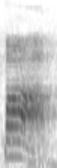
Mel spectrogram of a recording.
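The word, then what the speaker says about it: barre: Let's not forget the bar gaff when he pronounced it bar-a, and then everybody pretended like they knew what that was, but we all had to look it up. It's bar. I think it's exercise on a bar in dance studio.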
